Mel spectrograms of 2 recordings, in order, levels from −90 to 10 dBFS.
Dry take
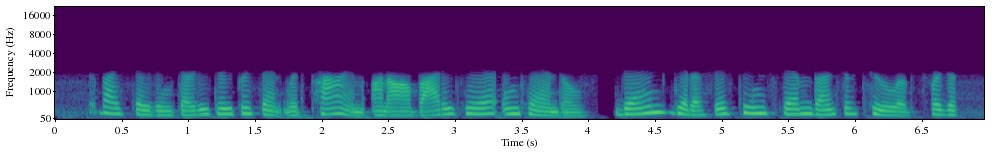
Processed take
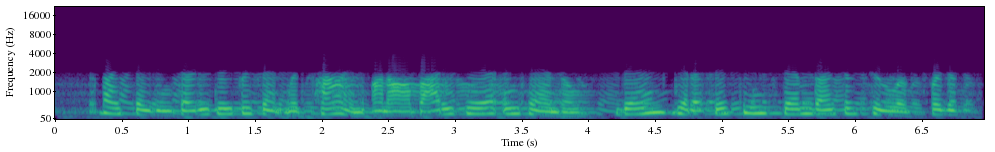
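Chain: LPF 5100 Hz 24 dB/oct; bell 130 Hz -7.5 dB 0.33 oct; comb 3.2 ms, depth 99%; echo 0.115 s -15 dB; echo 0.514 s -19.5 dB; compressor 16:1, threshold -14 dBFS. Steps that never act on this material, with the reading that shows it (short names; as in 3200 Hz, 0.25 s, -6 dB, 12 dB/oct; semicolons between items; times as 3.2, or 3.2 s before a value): LPF 5100 Hz: input band ends at 1700 Hz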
